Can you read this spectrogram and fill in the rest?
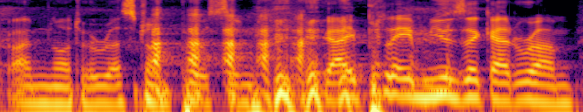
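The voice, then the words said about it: Imitates another person's voice. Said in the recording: “I'm really sorry for doing his accent”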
